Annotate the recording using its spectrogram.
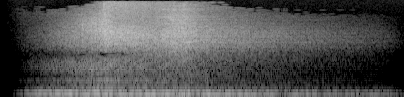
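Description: Euronews logo ident sound effect: a whoosh over a deep low rumble. It swells up quickly from silence and fades away gradually.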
